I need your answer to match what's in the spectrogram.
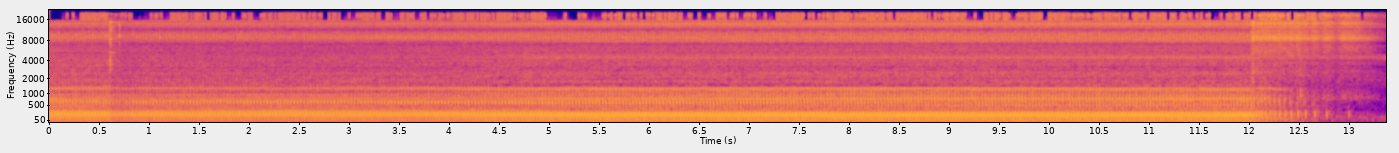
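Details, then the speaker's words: Craftsman air compressor running after its regulator was replaced with part D27253 and the threads taped. A loud steady pump drone with an even, regular chug and no leak hiss, then it shuts off; running fine. "I'll flip this on might be a little loud you might not be able to hear hear that air leak if there is any but there shouldn't be"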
